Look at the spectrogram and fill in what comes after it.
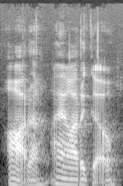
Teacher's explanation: otta gets reduced because it's fast it's a structure word a helping verb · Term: reduction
